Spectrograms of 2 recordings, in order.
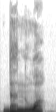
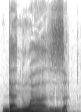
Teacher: Danois, don't pronounce the final S. Danoise, here you pronounce it.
